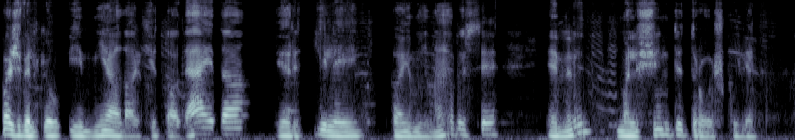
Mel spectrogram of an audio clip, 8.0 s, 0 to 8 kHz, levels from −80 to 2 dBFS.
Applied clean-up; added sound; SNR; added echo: neural diffusion model UNIVERSE++.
